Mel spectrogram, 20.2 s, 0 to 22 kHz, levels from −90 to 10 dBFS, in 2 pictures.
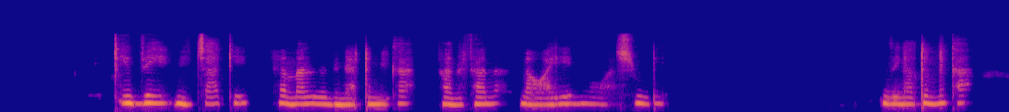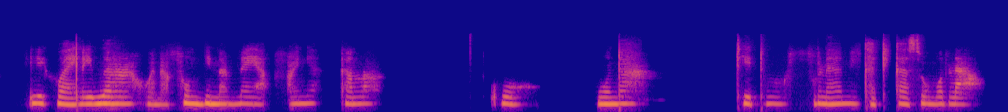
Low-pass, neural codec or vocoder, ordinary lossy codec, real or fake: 7.2 kHz; codec, 16 kHz, 0.5 kbps, X-Codec, HuBERT features, trained on balanced general audio; AAC, 48 kbps; fake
